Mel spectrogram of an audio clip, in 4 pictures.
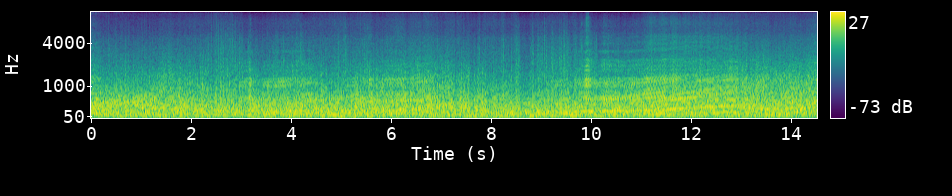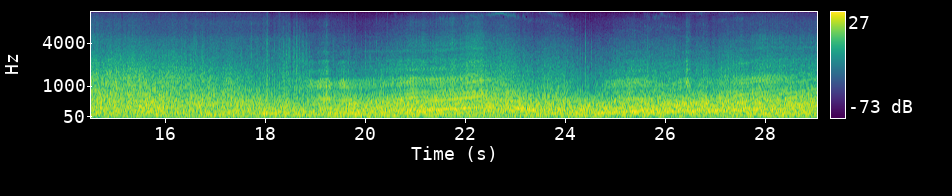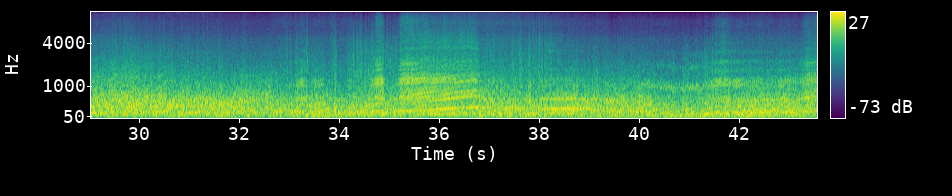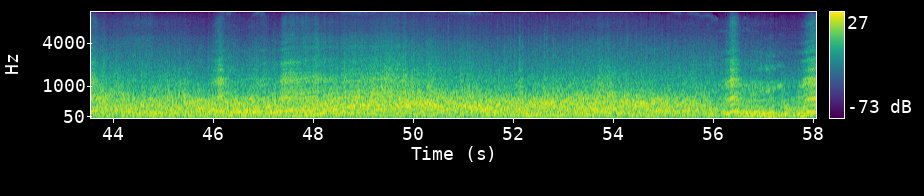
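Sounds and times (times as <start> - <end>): car engine accelerating hard: 0.0 - 58.0
wind and road rush: 0.0 - 58.0.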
